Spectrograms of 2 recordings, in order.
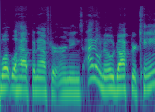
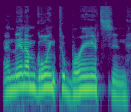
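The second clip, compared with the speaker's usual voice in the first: put-on slow, louder Yakov Smirnoff-style Russian accent; 3 semitones higher, 4 dB louder, slower than usual. Streamer impersonating the actor in a Yakov Smirnoff Russian accent. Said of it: "sounds like fucking Yakov Smirnoff when I do it".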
